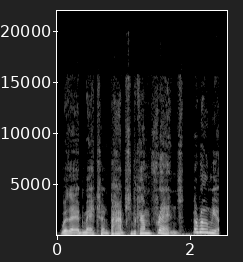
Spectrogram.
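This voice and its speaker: A man's voice: on the high side, huge pitch swings, brisk, slightly rough, dry recording. A man narrating a humorous scripted story in a theatrical, wordy, mock-grandiose manner. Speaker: narrator of a lore story video.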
